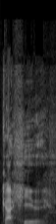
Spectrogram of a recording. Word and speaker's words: Cagide: It's pronounced Kahed.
